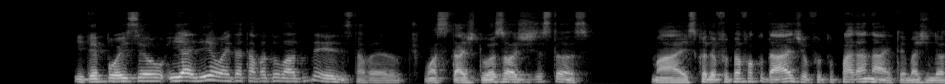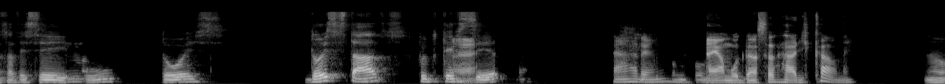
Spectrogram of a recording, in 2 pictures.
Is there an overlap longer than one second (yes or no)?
no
